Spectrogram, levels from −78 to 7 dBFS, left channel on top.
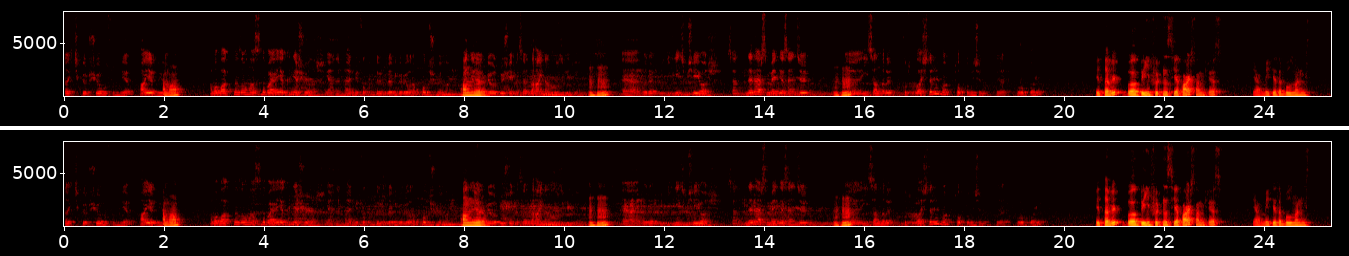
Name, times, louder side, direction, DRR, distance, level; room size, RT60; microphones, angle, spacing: voice 1, 0.0-2.1 2.9-10.8 11.1-14.9 15.6-19.6, left 2 dB, 20° left, 5 dB, 1.2 m, -48 dB
voice 2, 2.0-2.3 7.9-8.5 10.5-10.9 15.4-15.8 20.6-23.1 23.8-24.9, right 2 dB, 15° right, 6 dB, 0.4 m, -31 dB
sound 1, 3.7-17.1, right 1 dB, 35° right, 1.3 m, -56 dB
8.4 x 7.2 x 2.4 m, 0.40 s
head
